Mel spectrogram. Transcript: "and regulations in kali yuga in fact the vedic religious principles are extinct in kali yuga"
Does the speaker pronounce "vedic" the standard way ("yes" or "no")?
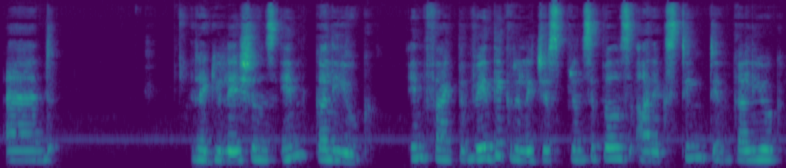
yes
